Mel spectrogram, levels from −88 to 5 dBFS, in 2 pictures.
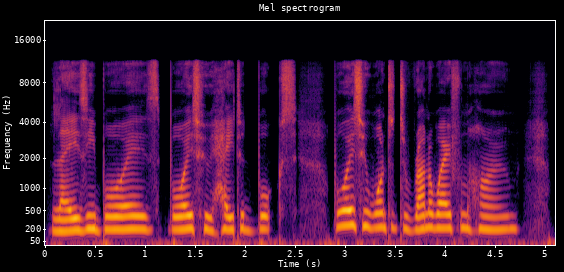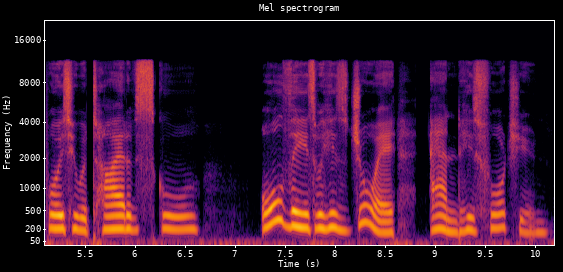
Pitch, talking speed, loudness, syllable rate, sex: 200 Hz, 160 wpm, -18 LUFS, 4.6 syllables/s, female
